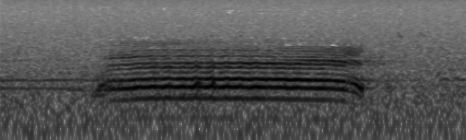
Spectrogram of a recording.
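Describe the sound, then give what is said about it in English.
A single sheep bleats once, a sustained wavering baa lasting over a second, on moorland overlooking the harbour at Arisaig on the west coast of Scotland, against a quiet open-air background with no talking. “We leave you this week on the west coast of Scotland, high on moorland overlooking the harbor at Arisaig, a place where seabirds and sheep seem to be in deep conversation.”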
